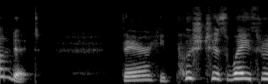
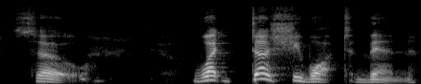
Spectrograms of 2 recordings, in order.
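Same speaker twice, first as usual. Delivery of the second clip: low voice of the magic fish; 6 semitones lower, 5 dB louder, slower than usual. Acted. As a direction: speak low and slow like the old fish. Fish speaks.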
